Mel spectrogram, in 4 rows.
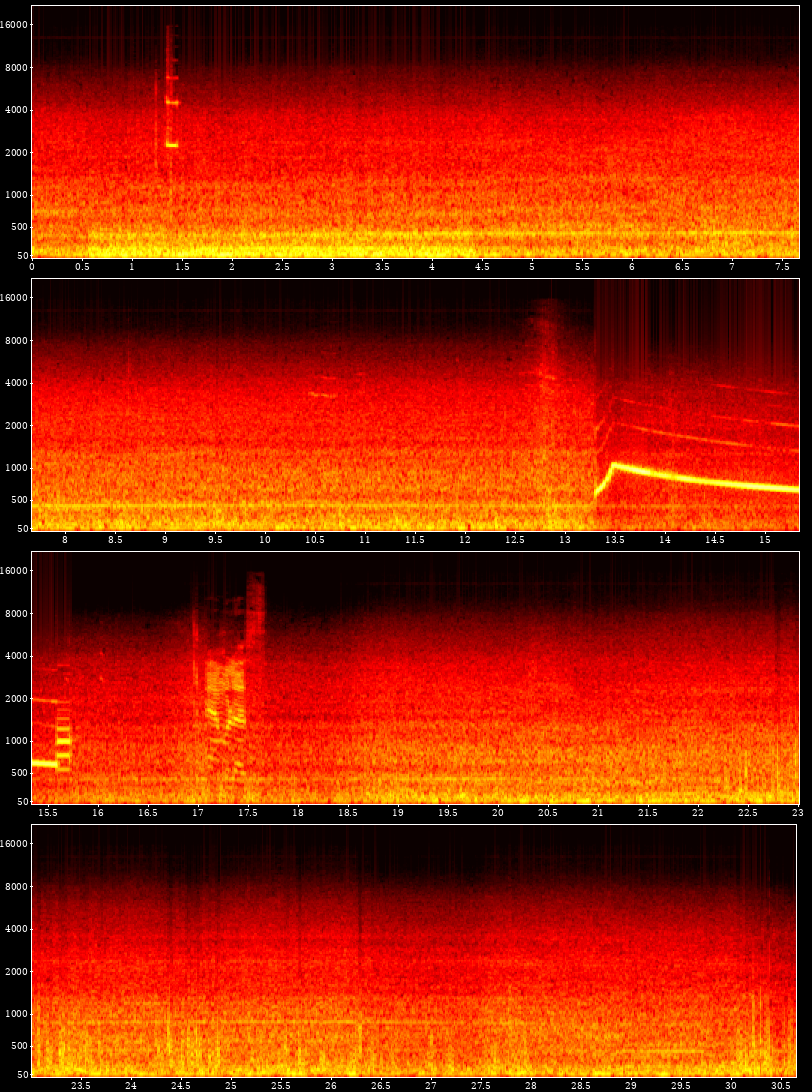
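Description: Ambulance van's engine and road noise while driving, heard from inside the cabin. About 13 seconds in, its electronic siren sounds once: a single falling wail lasting about two seconds, followed shortly by a brief blip.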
